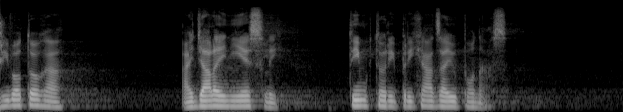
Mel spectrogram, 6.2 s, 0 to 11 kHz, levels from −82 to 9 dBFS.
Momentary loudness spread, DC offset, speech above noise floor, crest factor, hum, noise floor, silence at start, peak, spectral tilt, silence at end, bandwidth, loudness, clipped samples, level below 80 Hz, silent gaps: 14 LU; under 0.1%; 41 dB; 20 dB; none; -67 dBFS; 0 s; -8 dBFS; -6 dB/octave; 1.2 s; 9 kHz; -27 LUFS; under 0.1%; -68 dBFS; none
